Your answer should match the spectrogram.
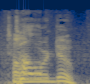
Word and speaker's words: Tullamore Dew: Have I pronounced that right? I should have looked at it. – Alcohol. I like it. – Yeah, you pronounced it correctly. Tullamore Dew.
